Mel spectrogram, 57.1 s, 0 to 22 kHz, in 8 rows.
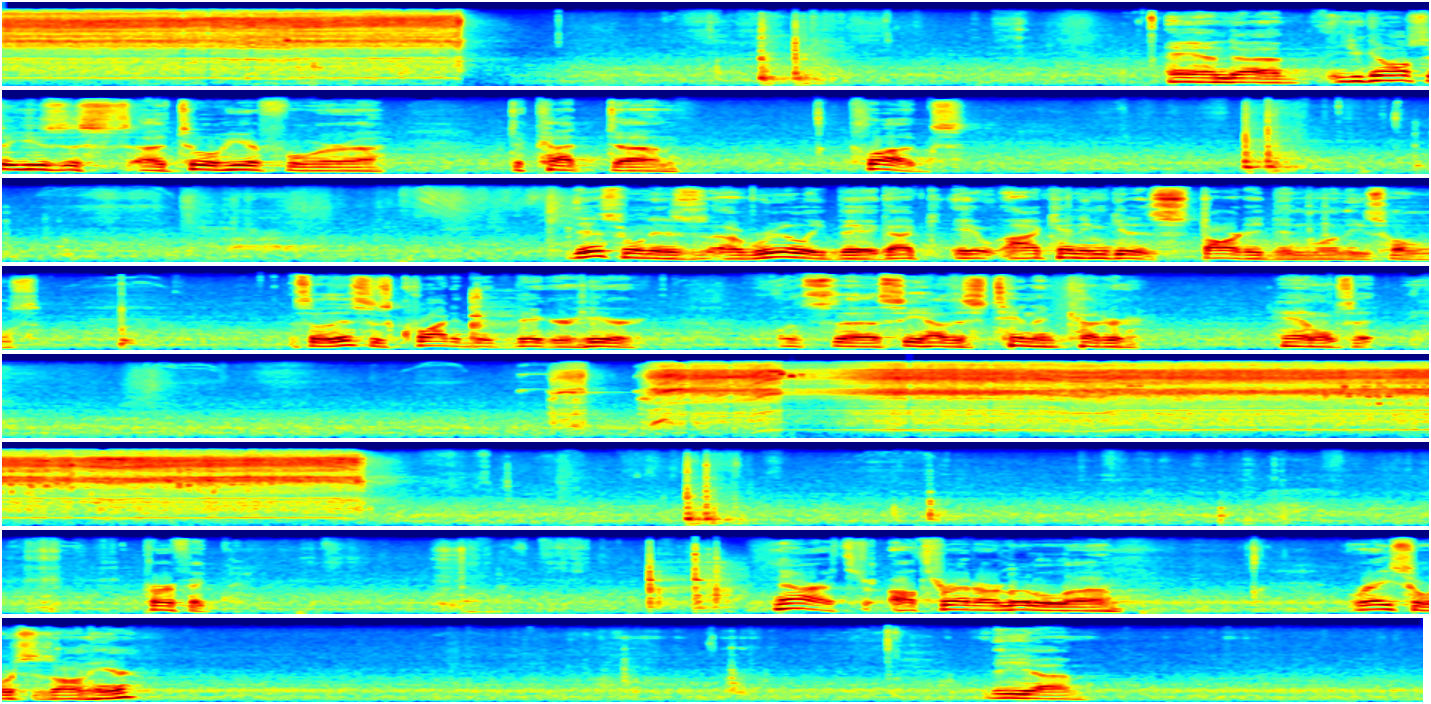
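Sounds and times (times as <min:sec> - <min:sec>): cordless drill running: 0:00.0 - 0:02.5, 0:31.2 - 0:37.7.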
